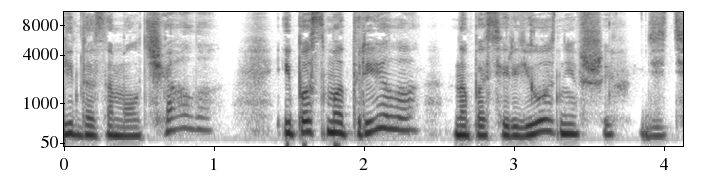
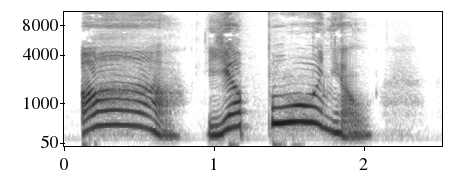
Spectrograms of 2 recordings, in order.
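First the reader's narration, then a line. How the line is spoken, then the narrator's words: Shout. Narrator (Russian): закричал Максим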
